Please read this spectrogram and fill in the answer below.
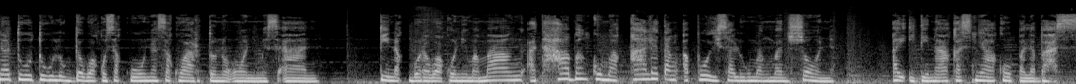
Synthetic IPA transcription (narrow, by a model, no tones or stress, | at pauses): nɐt̪uːt̪uːlo̞ɡ̚d̪ɐwɐko̞sɐkuːnɐsɐkwaɾt̪o̞noʔo̞nmɪsʔan | t̪ɪnɐk̚bʊɾawɐko̞nimɐmaŋɐ̰t̪haːbɐŋkʊmaːkaːlɐt̪ɐŋʔɐpo̞jsɐluːmɐŋmɐnʃo̞n | ʔɐjʔɪt̪ɪnaːkɐsɲaɐko̞pɐlɐbas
